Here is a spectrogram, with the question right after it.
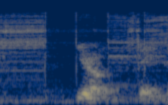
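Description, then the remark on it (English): A harsh electrical buzz caused by faulty audio cords hums steadily, cuts out briefly, then returns alongside a rising, wavering tone, moderately loud, with what may be voice sounds mixed in. “Okay, well, we're trying to resolve the... The buzzing. It's those damn cords, I guess, right?”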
